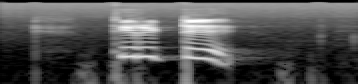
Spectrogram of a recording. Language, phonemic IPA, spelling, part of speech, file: Tamil, /t̪ɪɾʊʈːɯ/, திருட்டு, adjective / noun, Ta-திருட்டு.ogg
- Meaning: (adjective) 1. illegal, illicit, surreptitious 2. thievish, stealthy; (noun) 1. theft, robbery 2. fraud, deception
